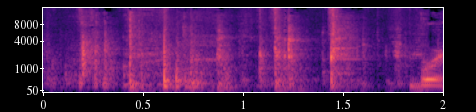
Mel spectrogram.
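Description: Quick clattering knocks and clicks of hard objects being handled, as the 3D printer's power supply is moved round to the other side.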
